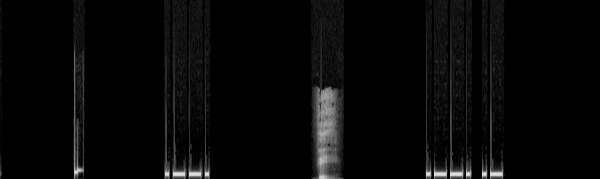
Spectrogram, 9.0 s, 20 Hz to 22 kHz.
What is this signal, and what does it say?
Morse code, heard as a keyed tone, about 20 wpm, 700 Hz. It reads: P PA
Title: Build A Word - 1 Letter At A Time - 3 to 5-Letter Words - 20wpm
